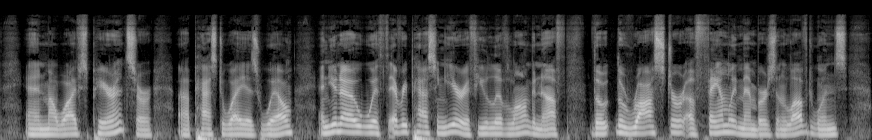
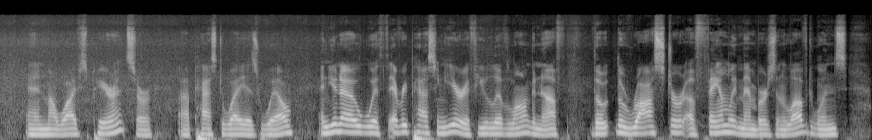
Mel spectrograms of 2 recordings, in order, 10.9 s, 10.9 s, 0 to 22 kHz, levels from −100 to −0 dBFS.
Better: first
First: none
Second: hiss; faint; throughout; 20 dB below the speech

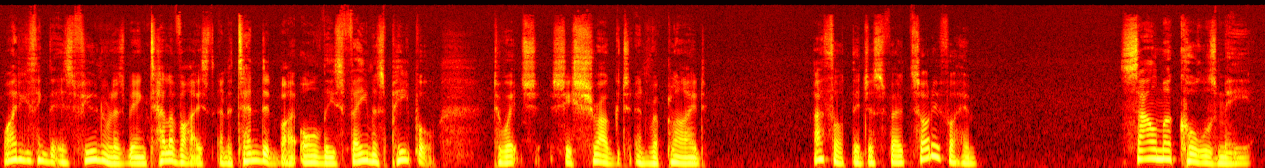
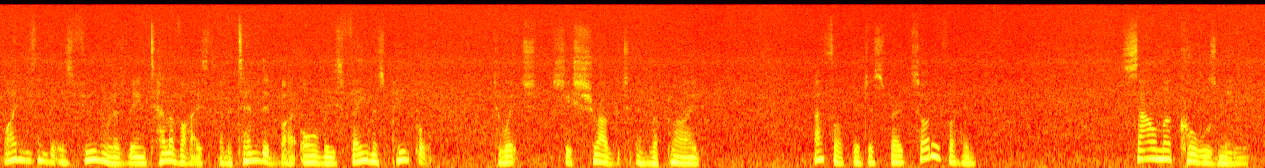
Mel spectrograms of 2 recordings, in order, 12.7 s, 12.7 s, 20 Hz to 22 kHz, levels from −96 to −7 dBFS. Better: first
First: hiss; faint; throughout; 30 dB below the speech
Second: hiss; loud; throughout; 5 dB below the speech

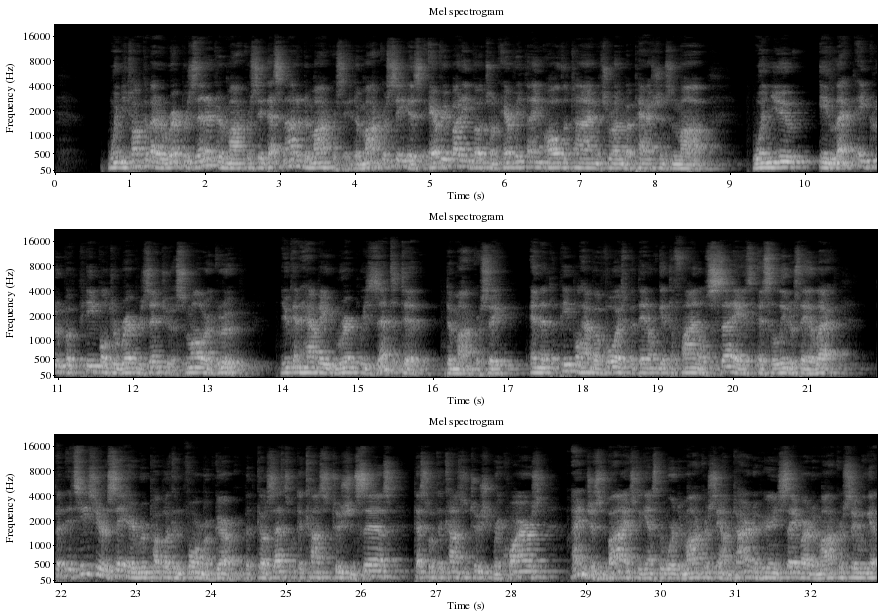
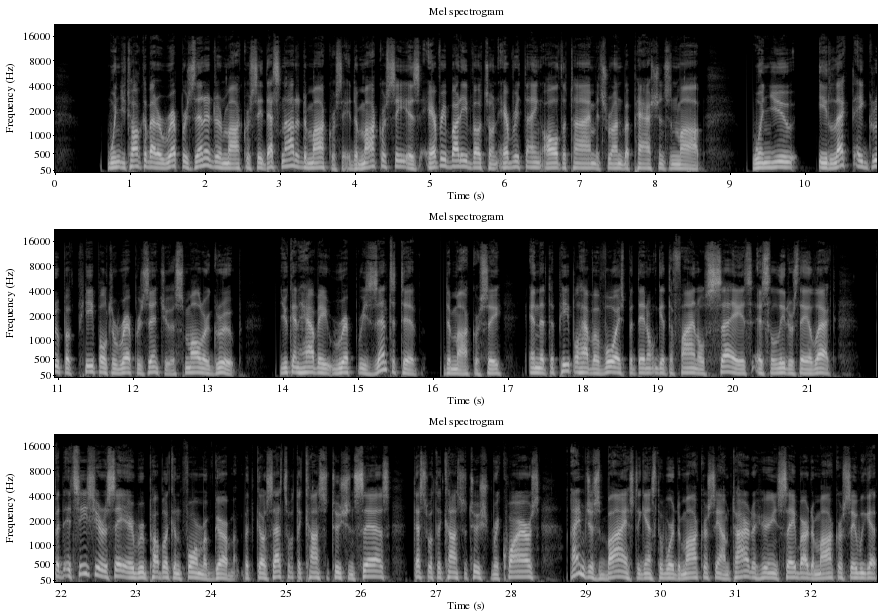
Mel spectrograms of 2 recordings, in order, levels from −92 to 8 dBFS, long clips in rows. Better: second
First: off-mic speech; far // room echo; noticeable; dies away in 0.5 s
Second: none

